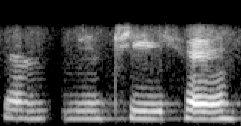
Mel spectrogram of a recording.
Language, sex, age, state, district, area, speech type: Hindi, female, 45-60, Uttar Pradesh, Pratapgarh, rural, conversation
